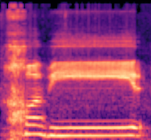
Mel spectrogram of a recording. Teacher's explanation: وقف کی صورت میں را باریک پڑی جائے گی کیونکہ جب ہم یہاں پہ وقف کریں گے تو را ساکن ہو جائے گی.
